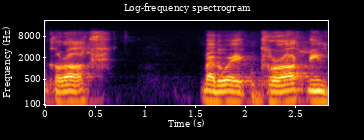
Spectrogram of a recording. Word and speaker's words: Korach: Now, Korach is how you say it in Hebrew, Korach.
